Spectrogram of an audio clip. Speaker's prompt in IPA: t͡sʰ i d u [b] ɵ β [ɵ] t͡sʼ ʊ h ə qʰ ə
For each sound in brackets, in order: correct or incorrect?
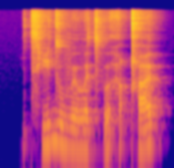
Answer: incorrect: β, incorrect: ə

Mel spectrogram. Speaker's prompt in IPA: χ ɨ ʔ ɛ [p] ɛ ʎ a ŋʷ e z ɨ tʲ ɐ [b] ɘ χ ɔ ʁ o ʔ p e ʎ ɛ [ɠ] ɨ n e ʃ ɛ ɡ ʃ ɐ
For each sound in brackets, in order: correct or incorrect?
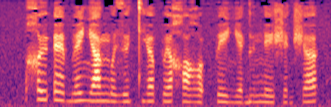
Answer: incorrect: b, incorrect: p, correct

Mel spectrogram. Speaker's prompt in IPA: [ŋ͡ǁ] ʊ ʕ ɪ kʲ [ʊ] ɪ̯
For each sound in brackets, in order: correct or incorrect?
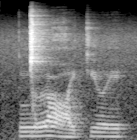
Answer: incorrect: ŋ͡ǀ, correct

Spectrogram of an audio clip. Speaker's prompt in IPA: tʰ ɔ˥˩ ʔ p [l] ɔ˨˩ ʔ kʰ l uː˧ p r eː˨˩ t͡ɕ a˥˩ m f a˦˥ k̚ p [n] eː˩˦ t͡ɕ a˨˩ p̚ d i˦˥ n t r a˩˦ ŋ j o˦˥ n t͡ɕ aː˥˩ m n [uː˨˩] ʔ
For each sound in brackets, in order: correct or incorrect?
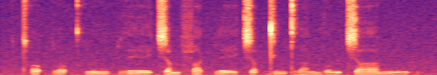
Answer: correct, incorrect: l, incorrect: u˨˩

